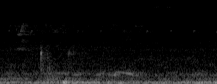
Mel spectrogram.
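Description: Quiet room tone: a low steady hum, with a faint wavering birdlike call in the background and a light click.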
